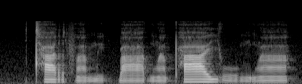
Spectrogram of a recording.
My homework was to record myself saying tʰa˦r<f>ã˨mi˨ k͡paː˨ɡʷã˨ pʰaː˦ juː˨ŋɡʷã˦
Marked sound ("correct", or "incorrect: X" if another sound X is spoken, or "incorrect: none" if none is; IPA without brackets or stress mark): correct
